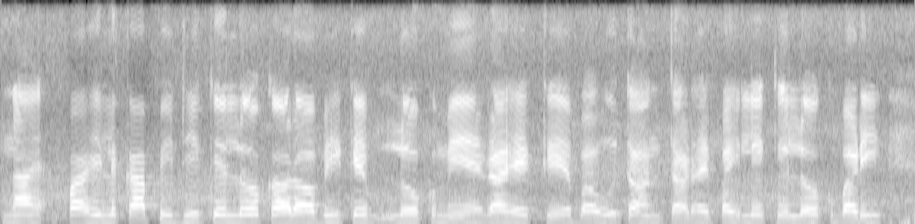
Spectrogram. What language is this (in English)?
Maithili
